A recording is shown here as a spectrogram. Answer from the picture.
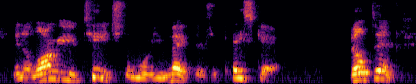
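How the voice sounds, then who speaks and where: A man's dark, mellow tone with an American accent and very wide pitch swings. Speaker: high school history teacher. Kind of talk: classroom lecture. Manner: casual, conversational.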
